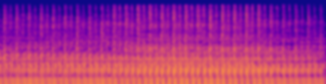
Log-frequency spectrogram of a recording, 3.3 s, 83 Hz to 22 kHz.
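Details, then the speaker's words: Citroën 2CV air-cooled twin at idle with a hole blown in the exhaust manifold, a metal flap pushed back and getting very hot: sharp, raspy chuffing at every firing pulse. Exhaust manifold leak. "she's blown a hole in the manifold so i've just pushed back a flap of metal under here that's getting very hot very quickly that's where the blow is"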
